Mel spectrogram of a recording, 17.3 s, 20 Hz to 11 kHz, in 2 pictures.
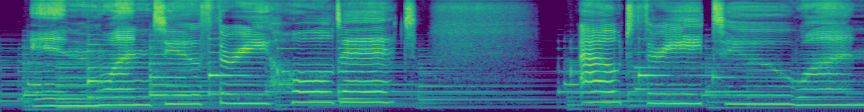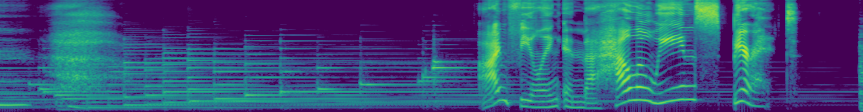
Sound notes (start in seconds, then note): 9.0 charming piano music; 9.2 exhales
